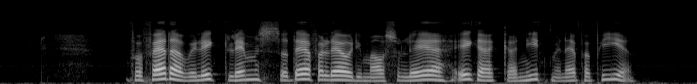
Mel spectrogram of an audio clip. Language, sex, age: Danish, female, 60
